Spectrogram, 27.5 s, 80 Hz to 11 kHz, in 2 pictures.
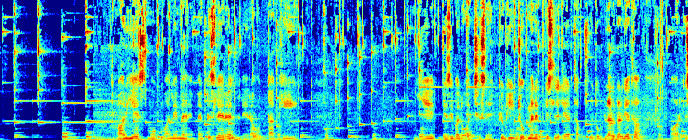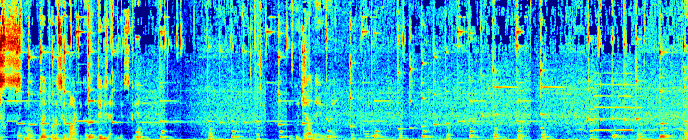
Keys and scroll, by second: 2.4 F7, 11.7 alt+space, 12.6 alt+space, 14.0 alt+space, 19.7 alt+space, 20.6 alt+space.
